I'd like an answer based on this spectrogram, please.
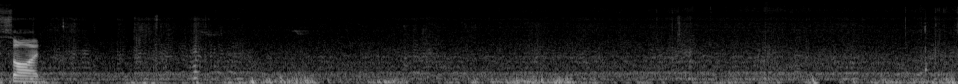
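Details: Strong honey bee colony short of food in a dearth, opened for a hive inspection in Australia, 5 February 2022. Dense, even droning hum throughout, with a brief human voice at the very start.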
